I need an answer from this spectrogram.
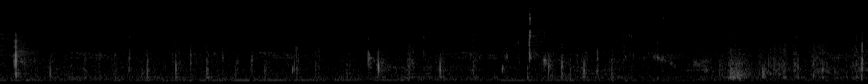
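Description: Faint, wet chewing and biting of watermelon flesh: scattered small clicks and soft crunches, with a sharper click just after the start and another about five seconds in. A faint steady low hum runs underneath.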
